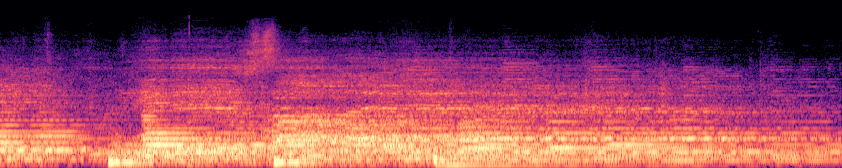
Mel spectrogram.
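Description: A small group of voices singing a hymn together, accompanied by acoustic guitar and plucked upright bass notes, getting gradually quieter toward the end.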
